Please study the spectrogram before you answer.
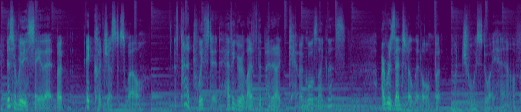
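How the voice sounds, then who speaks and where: A man's voice: lowish voice, huge pitch swings, moderate pace, creaky. A man streaming a visual novel read-aloud, narrating with casual asides and sometimes stumbling over his words. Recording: music behind the voice.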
